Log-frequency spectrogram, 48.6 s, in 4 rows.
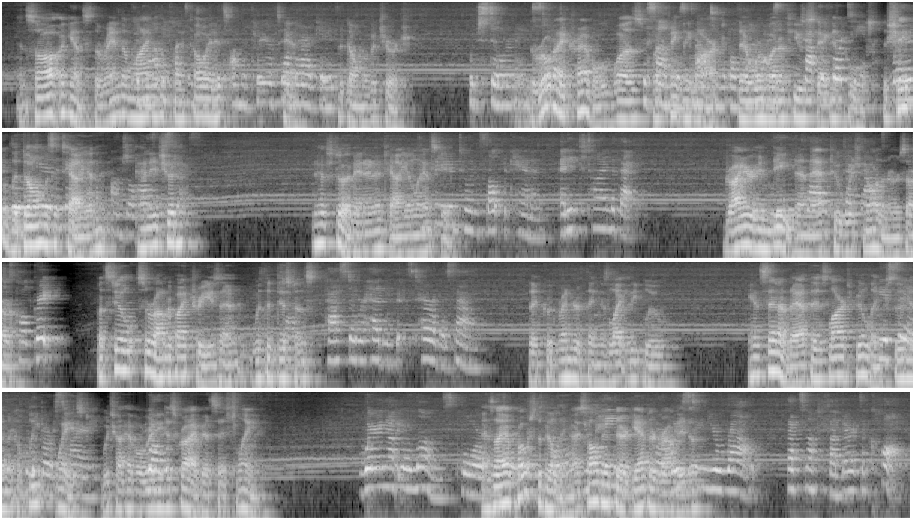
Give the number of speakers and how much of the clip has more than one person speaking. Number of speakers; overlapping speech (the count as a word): two, about 39%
